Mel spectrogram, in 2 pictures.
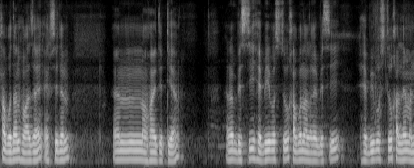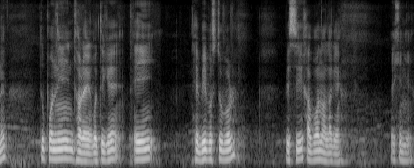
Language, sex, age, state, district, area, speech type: Assamese, male, 18-30, Assam, Morigaon, rural, spontaneous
